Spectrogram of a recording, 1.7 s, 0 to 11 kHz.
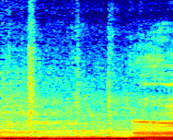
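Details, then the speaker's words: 1990 Jeep YJ 4.2L inline-six, 5-speed, new carburetor, warm at about 185°F, idle set slightly lower; deep even low rumble, no misses; normal warm idle, choke still snaps shut on throttle and needs adjusting. "Still running nice and smooth. So, yeah. But it sounds good. It sounds nice and smooth again."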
